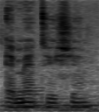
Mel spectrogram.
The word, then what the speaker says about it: Aime Tuyishme: My name is Aime Tuyishme. Can you spell it for us, please?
